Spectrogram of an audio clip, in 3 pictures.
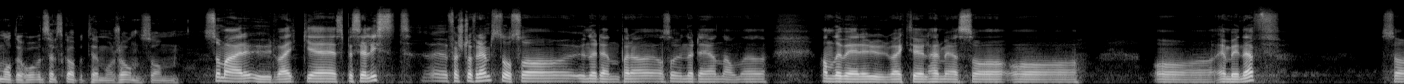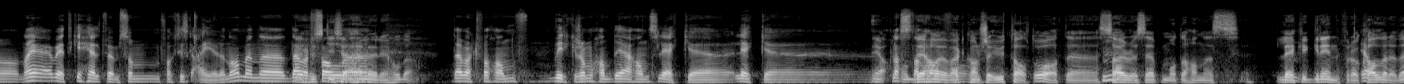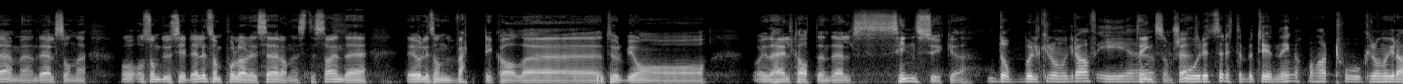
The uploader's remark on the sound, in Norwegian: Ny dag på verdens største klokkemesse, Watches and Wonders! Rapporterer live fra messegulvet.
